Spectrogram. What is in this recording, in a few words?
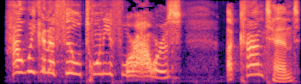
saying how we gonna fill twenty four hours a content funny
